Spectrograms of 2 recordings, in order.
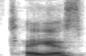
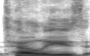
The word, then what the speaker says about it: Telles: his name which is tus because of the Double L but he pronounces it Tellies everyone else pronounces it Tellies so just don't get confused when he says teus that's who he's talking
